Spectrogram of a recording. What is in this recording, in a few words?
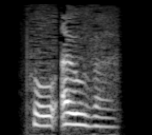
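"pull over", English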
